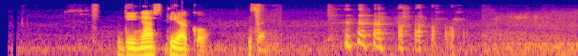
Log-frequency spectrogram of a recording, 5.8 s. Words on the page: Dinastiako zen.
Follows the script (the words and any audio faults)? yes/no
no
